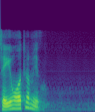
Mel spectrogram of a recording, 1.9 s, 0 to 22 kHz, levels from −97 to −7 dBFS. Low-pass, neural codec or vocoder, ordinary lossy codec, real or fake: 7.2 kHz; codec, 24 kHz, 0.9 kbps, DualCodec; none; fake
